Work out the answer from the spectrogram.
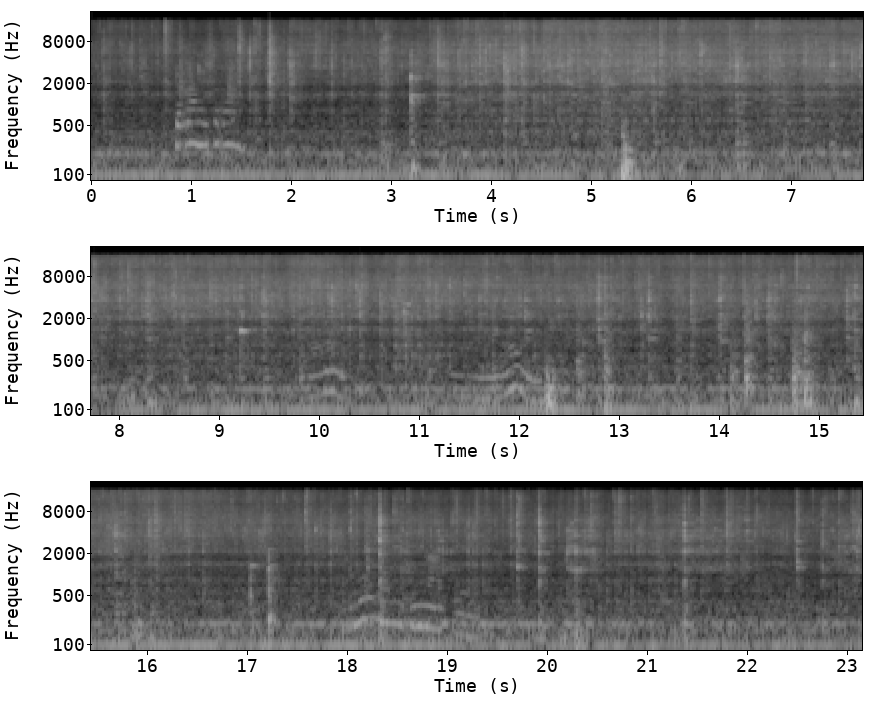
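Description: Onion and ginger sizzling in hot oil in a stainless steel pot on a gas hob. A metal spatula stirs them, with frequent clicks and scrapes against the pot. A low steady hum runs underneath.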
